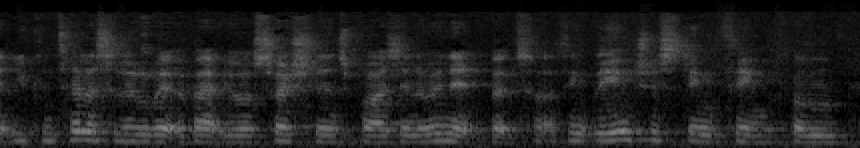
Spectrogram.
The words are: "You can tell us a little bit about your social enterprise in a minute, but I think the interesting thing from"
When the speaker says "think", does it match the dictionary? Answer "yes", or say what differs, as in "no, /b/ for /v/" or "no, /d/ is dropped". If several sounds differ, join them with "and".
yes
